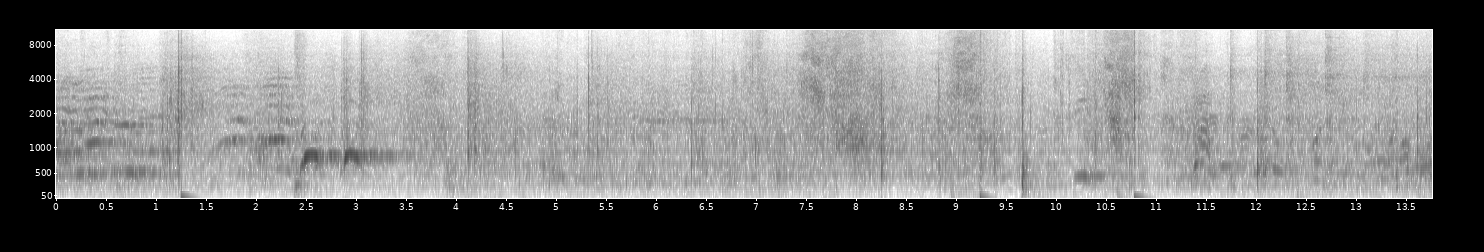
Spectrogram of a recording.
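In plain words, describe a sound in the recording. Children shout and call out across a large echoing rink.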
